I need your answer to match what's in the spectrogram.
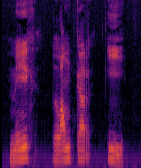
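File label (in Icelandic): "miglangari", Icelandic; matarhefti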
